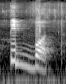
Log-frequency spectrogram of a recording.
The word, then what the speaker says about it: তিব্বত: কি থাকে বজায় থাকে, যেমন তিব্বত। এখানে শব্দের মাঝখানে বয়ের সাথে কি হয়েছে বয়ের সাথে ব সংযুক্ত, এর জন্য এর উচ্চারণ কি আছে ঠিক আছে।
